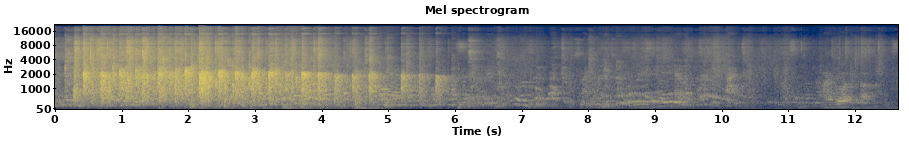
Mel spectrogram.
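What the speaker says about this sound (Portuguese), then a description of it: "você pode dar um aplauso para Jesus" A crowd applauds loudly for several seconds, then the clapping fades as voices and lighter scattered claps continue.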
